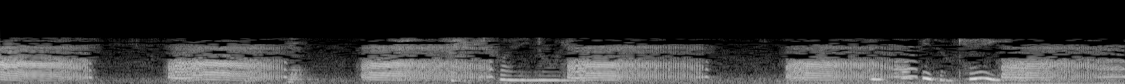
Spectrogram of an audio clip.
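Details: Freddie sleeping and snoring, loud, buzzy, vibrating noises in irregular bursts with short quiet gaps and a few squeaky sounds; noisy snoring.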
